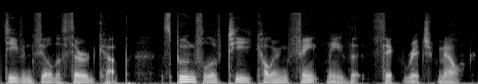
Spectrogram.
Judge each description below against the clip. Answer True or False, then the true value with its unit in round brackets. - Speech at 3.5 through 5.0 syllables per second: True (4.9 syllables/s)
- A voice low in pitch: True (90 Hz)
